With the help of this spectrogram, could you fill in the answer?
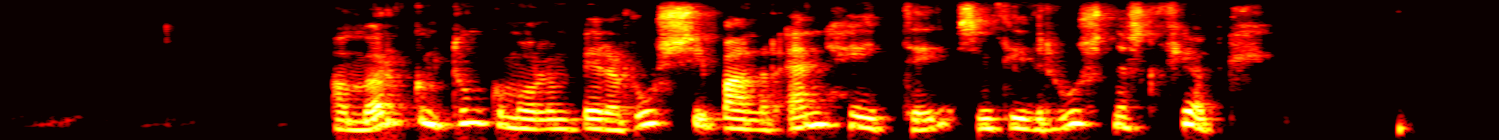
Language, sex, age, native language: Icelandic, female, 50-59, Icelandic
